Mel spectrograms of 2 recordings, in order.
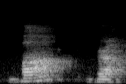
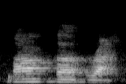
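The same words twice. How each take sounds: First: The name is said with two syllables. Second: The name is said with three syllables. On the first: "in spoken English it has two" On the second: "in theory it has three syllables"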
